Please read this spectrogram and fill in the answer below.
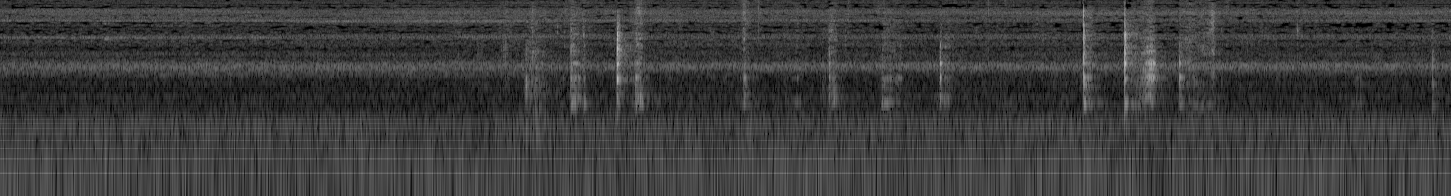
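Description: A wooden spoon stirring chopped onion and garlic in a nonstick frying pan, knocking and scraping against the pan in a string of short clicks from about four seconds in, over a faint steady hum.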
